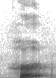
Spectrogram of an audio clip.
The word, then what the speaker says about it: hurt: going to be longer hurt because it ends with the T my vowel is going to be shorter so let me get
